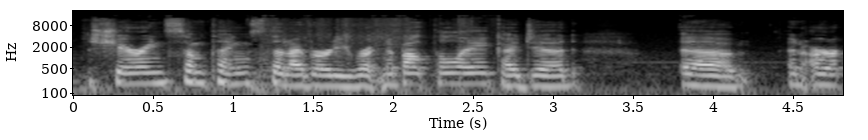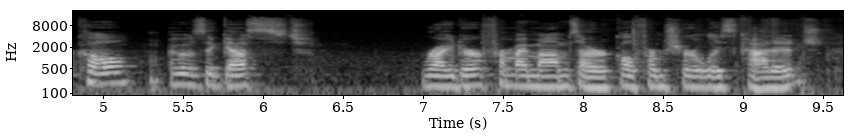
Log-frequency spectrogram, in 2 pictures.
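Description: With a low, slightly bright voice, fairly even intonation and normal speed, a woman in her sixties talks through her quilting projects. Her casual vlog rambles, full of ums and fresh starts, shot on a phone at arm's length in her home studio.

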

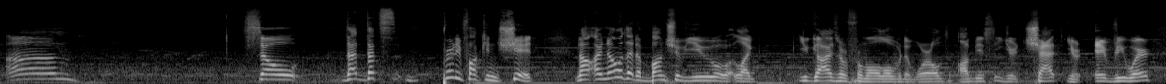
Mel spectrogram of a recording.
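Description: With a high, slightly bright voice and a somewhat slow delivery, a young man with a Croatian accent spins a casual story for his stream chat. He curses emphatically and repeats words for effect. He's right up on a desktop microphone with a headset, and music plays faintly in the background.

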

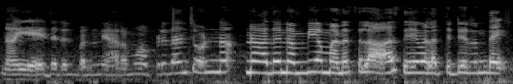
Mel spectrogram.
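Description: A woman with a Kanyakumari Tamil accent playing a tearful, hot-tempered young woman in a comedy sketch, scolding with quick insults. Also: very high-pitched, level tone, gravelly, sharp tone, a little hiss or hum, exaggerated voice. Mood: aggrieved. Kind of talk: comic sketch acting.

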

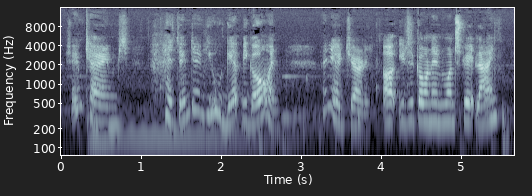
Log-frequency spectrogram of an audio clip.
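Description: A woman's voice: high-pitched, normal speed. A woman chattering playfully while playing a video game, cooing and calling to a game creature like a pet, with game music behind her. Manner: excitable, coos and calls to a game creature like a pet. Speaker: gamer recording gameplay.

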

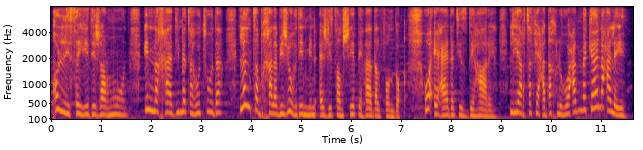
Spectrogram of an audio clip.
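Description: A woman's voice: medium pitch, animated, moderate pace, darkish tone, lightly acted. Casting: actress for formal, emphatic female inn overseer, loyal and grudging, historical radio serial, faint music bed. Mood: deferential, eager. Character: devoted, grudge-bearing woman overseer of an inn. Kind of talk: radio drama acting in formal Arabic.

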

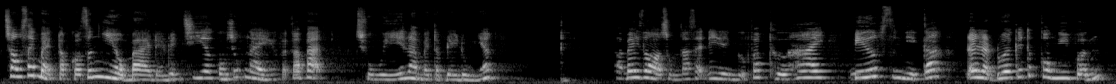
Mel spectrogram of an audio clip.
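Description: A woman's voice: high-pitched, fast, darkish tone, far from the mic. A young woman teaching Korean grammar step by step, patiently checking that her listeners follow. Her first language is Vietnamese.

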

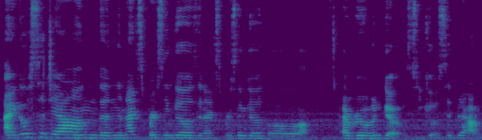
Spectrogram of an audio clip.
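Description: A young adult woman vlogs from a small bedroom at home, rambling casually about an experience in halting speech packed with "like." Her medium-pitched voice is bright and pushed, with a level tone. The webcam or laptop mic sits at arm's length, so the sound is distant with faint noise.

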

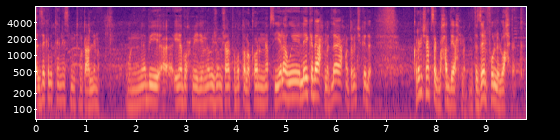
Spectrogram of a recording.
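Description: Fast-talking young Egyptian man streaming. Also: medium pitch, darkish tone, a little hiss or hum. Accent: Egyptian Arabic. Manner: joking, playful and teasing. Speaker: live streamer. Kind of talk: casual live-stream chat answering viewer comments.

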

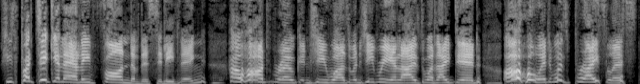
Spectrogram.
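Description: A woman voicing a crude, spiteful teenage brother who taunts with shouting and cackles. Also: high-pitched, big pitch swings, measured pace, few pauses, no room sound, studio quality, full character voice.

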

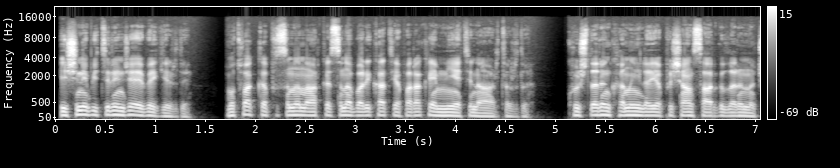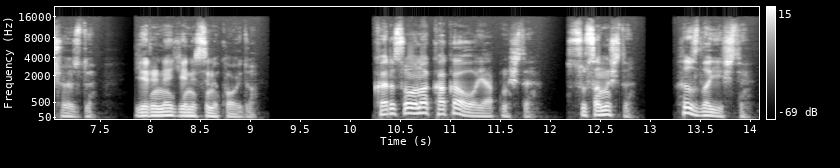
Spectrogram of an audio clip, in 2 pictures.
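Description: A man reading an audiobook aloud in measured, dramatic scripted narration. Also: deep voice, animated, no echo. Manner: measured, dramatic storytelling, voicing characters' lines lightly.

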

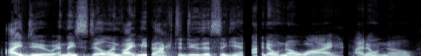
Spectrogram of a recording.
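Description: Male pastor, 30s, playful self-mocking sermon, mid-pitched, long reverb of a church sanctuary. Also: fairly quick. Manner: joking, self-deprecating and lively.

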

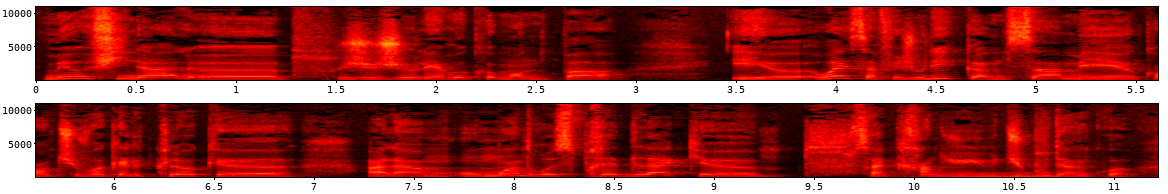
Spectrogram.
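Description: A woman's voice: mid-range voice, a little slow, a little mellow. A young woman casually reviewing cheap earrings in a chatty, frank way, full of fillers and slang. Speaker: beauty vlogger.

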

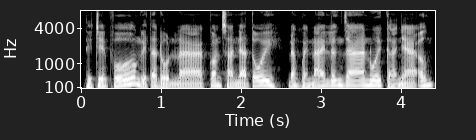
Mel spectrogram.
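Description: A man's voice: mid-range voice, expressive, brisk, clear, resonant tone, no room sound, studio quality, close to an everyday voice. A man reading a story, voicing a blunt, abusive older grandmother who scolds in a raised voice. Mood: scornful. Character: sharp-tongued older village grandmother, scolding.

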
